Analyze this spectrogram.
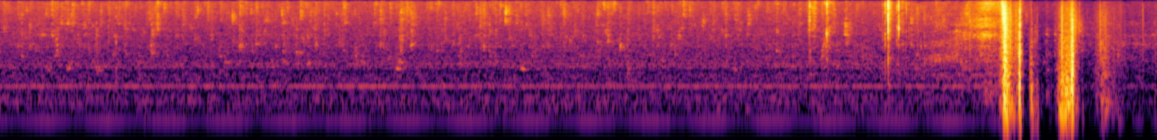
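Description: Faint steady electrical hum with a few light stylus taps on a touchscreen. Near the end, several loud knocks and scrapes from the camera being handled and swung.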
